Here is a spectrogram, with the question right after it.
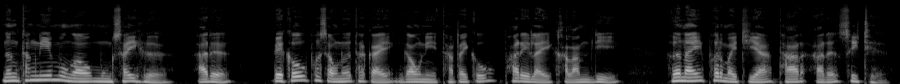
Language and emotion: Bodo, neutral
